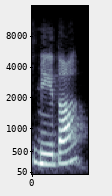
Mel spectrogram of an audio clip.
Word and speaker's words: Maida: Is it Maida or Maida? Am I saying it right? It's Maida, but you can call me.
